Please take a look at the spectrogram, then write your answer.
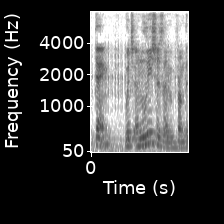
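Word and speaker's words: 땡: if that's actually true the pronunciation of deng is similar to thang which is the slang of thing in english last but not least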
